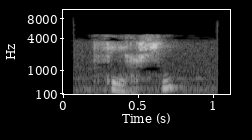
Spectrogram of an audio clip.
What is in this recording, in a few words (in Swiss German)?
"pfirschi", alsace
